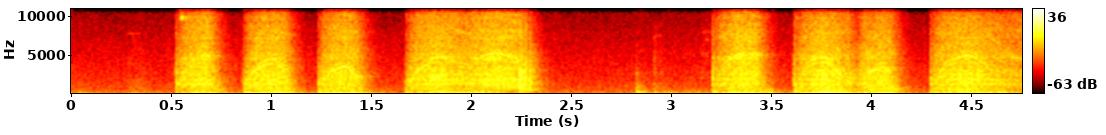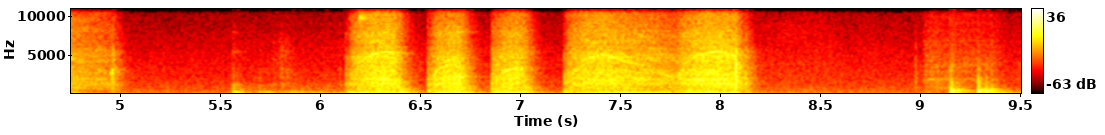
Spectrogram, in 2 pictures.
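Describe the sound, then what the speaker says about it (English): A drill bores into wood in repeated loud bursts, short runs separated by brief pauses, close and whirring. "So I can now drill those three holes."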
